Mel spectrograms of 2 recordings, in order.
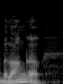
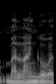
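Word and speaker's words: Molango: The PFA chief executive, Maheta Malango, and apologies for that pronunciation, it's more Malango, I think, backed Manchester United defender Rafael Varane, who branded the new rules dangerous, damaging and senseless.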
